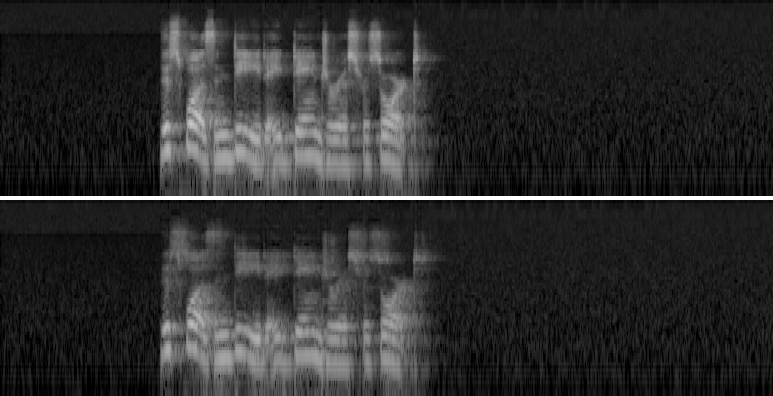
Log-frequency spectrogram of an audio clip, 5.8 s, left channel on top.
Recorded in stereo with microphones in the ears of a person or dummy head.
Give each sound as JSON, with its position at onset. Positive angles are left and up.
{"t": 1.2, "sound": "a woman speaking", "side_deg": 70, "distance_m": 1.0}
